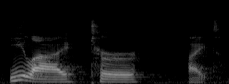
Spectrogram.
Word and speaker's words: Eliturite: if they're not e-l-i-t-u-r-i-t-e eli tur eight yeah right but illiterate so illiterate is who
